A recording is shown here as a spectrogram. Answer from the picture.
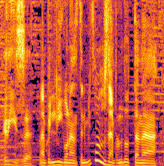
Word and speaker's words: Grease: Guardi, la pronuncia inglese è Grease.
